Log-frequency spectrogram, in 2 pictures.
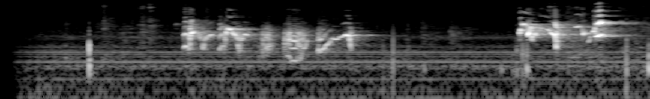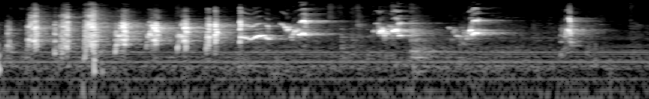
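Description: A budgerigar warbles in rapid, scratchy chirps and squawks, with steady background hum.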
